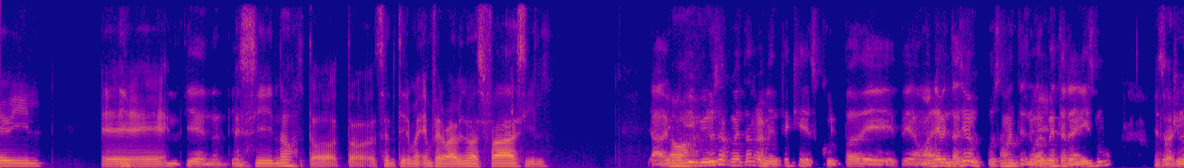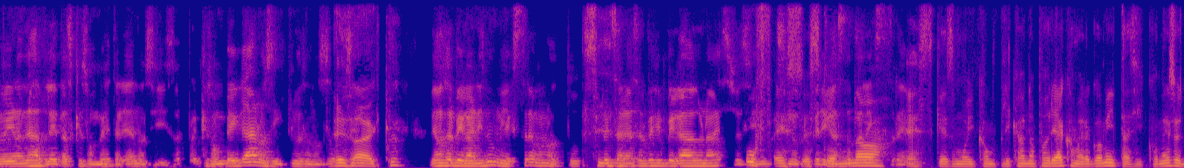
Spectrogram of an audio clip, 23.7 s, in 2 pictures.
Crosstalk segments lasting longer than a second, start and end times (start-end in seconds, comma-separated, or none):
19.3-21.1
